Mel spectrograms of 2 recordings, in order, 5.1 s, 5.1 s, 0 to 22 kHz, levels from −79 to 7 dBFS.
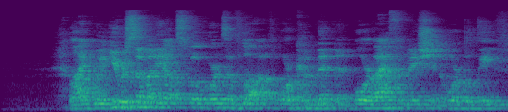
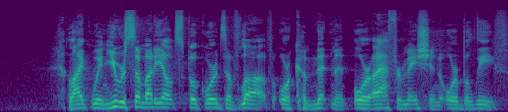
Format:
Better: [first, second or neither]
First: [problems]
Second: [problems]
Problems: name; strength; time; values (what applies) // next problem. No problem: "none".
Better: second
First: off-mic speech; far // room echo; noticeable; dies away in 0.8 s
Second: none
